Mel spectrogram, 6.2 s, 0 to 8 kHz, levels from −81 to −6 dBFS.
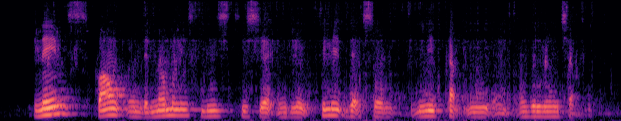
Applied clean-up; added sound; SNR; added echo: neural separator model SepFormer DNS4.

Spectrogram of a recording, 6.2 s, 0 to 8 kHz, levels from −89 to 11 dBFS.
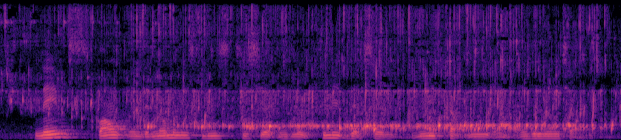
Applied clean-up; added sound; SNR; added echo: none; Fill (with liquid) / Trickle, dribble; -1 dB; none.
